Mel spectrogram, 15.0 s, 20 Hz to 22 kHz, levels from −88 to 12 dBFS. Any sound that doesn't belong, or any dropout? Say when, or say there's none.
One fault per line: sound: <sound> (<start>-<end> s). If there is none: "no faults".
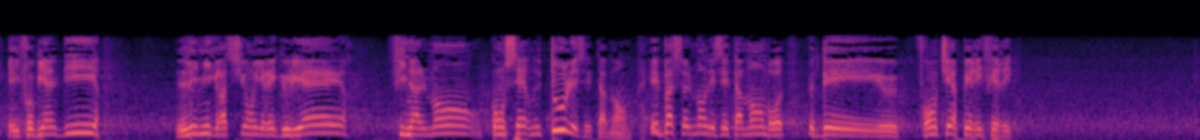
no faults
